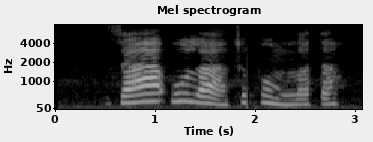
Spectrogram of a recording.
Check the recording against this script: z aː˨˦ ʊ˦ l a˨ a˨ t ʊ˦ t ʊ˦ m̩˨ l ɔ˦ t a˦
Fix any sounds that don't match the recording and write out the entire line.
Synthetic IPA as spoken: z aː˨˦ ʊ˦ l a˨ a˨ t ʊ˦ p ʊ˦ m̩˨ l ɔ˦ t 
